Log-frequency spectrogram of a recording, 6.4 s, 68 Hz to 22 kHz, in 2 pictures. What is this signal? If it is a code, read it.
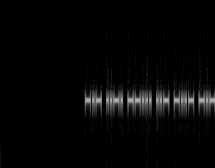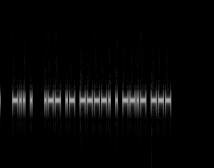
Morse code, heard as a keyed tone, about 43 wpm, 700 Hz. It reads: KF7UXK DE WA9EQO
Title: USA Callsign DE Callsign 45wpm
